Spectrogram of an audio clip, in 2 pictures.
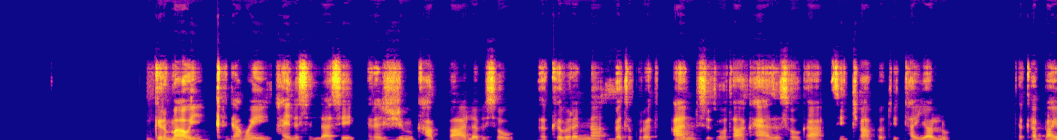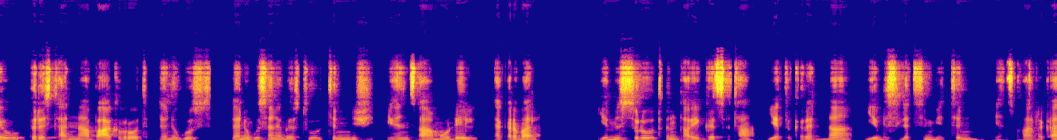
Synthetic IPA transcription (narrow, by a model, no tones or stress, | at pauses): ɡɨɾmawikʼɨd̪amwihajləsɨlːase̞ɾəʒɪmkʰabːaləβsəw | b̥əkʰɨβɾɨnːabət̪ʰɨkʰuɾət̪ʔand̪sɨt̪ʼo̞t̪ʰakʰajazəsəwɡaɾsit͡ʃʼːabːət̪ʰujɪt̪ʰːajːalːu | t̪ʰəkʼəbajiwb̪ɨɾɨst̪ʰanːabəakʰβɾo̞t̪ | lənɨɡusnəɡəst̪ʰut̪ʰɨnːɨʃjɛhɨnsʼamo̞d̪e̞ljakʼəɾbal | jɛmɨsɨlut̪ʼɨnt̪ʰawiɡəsʼɨt̪ʰajɛfɨkʼɨɾɨnːajɛbɨslət̪sɨmːe̞t̪ʰɨnjasʼəmarːəkʼal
